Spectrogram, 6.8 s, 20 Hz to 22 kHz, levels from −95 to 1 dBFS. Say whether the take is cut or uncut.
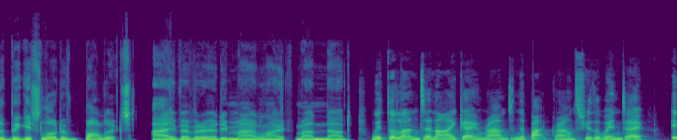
cut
